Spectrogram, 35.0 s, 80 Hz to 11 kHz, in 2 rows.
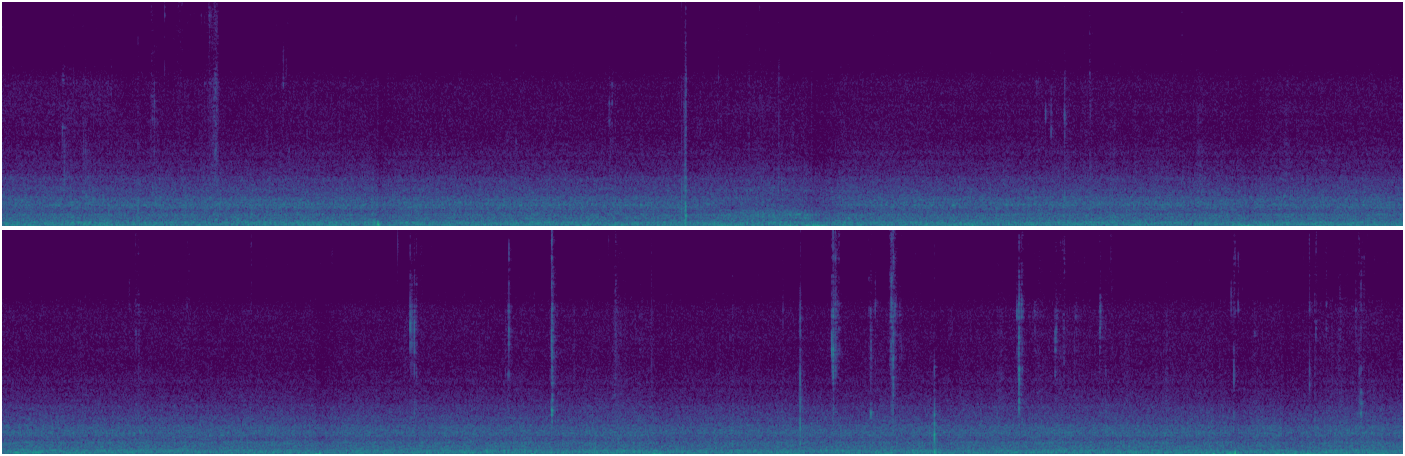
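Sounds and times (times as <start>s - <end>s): steady background hum: 0.0s - 35.0s
person chewing and eating: 0.4s - 2.8s, 22.3s - 25.9s, 26.6s - 35.0s
wet clicks and smacks: 22.5s - 22.9s, 23.8s - 25.7s, 27.4s - 29.4s, 30.0s - 31.5s, 32.8s - 34.8s.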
